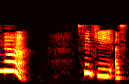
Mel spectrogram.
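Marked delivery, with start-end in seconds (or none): 0.1-0.5 high, loud cry of alarm; shout. A narrator's reading. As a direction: yell no to stop her. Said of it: "گملوتی فریاد زد". (فریاد بلند و زیر)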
